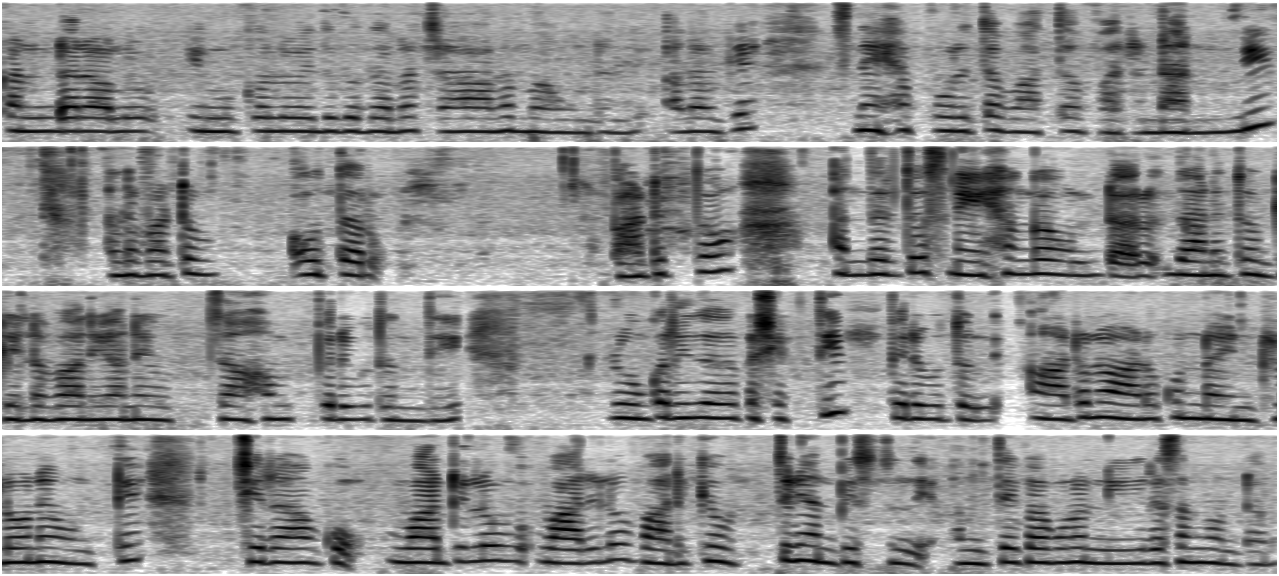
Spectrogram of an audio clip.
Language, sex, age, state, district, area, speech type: Telugu, female, 18-30, Telangana, Vikarabad, rural, spontaneous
